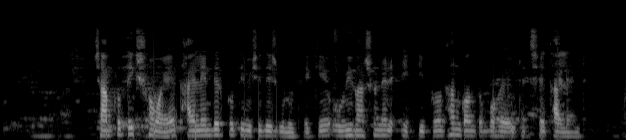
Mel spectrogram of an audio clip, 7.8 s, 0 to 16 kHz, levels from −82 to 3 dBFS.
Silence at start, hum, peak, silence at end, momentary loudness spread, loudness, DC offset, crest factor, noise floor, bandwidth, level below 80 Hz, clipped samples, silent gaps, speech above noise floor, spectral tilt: 0.4 s; none; -14 dBFS; 0.55 s; 10 LU; -39 LUFS; under 0.1%; 26 dB; -65 dBFS; 7.8 kHz; -72 dBFS; under 0.1%; none; 26 dB; -4.5 dB/octave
